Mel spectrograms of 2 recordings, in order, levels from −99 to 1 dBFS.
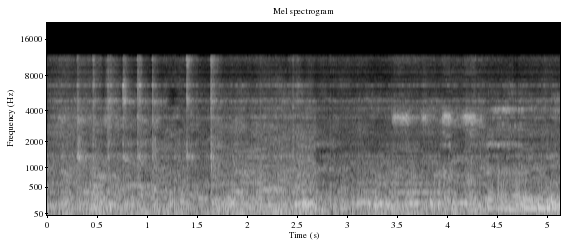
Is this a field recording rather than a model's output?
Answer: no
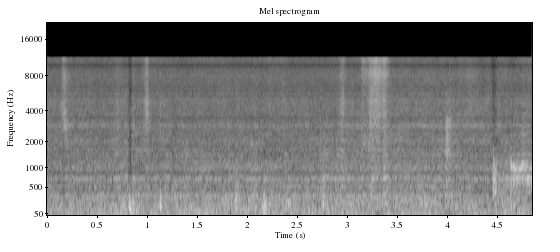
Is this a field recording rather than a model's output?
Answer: no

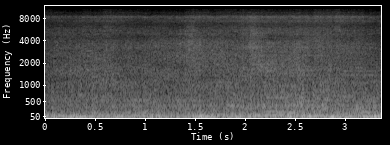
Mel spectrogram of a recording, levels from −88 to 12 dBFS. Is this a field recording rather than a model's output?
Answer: no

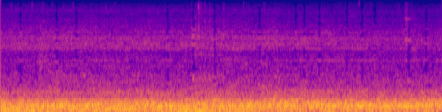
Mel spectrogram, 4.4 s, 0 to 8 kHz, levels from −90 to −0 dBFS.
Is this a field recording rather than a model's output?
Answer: yes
